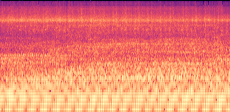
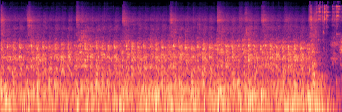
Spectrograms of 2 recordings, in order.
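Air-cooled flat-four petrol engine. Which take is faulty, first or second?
second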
